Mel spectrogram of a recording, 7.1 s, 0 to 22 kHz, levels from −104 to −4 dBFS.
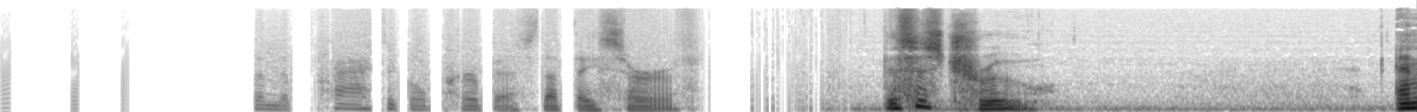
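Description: Truncation distortion on a fade runs from 0.00 s to 4.25 s, across the fade-in that reaches full level at 4.25 s. The gain stage drops the low bits without dither, and the coarseness fits roughly 10-bit resolution. While the speech is still faint, its waveform collapses into a few square steps. The roughest stretch, from 0.00 s to 3.24 s, sounds gritty before the level rises clear.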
